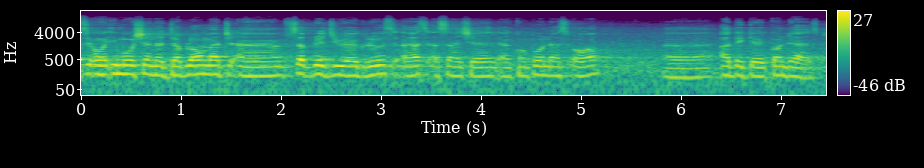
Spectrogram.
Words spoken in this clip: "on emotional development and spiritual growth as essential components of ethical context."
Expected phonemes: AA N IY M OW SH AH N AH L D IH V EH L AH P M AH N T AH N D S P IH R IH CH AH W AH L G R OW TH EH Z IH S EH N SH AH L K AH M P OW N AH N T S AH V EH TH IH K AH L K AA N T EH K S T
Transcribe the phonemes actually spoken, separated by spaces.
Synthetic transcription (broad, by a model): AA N IY M OW SH AH N AH L D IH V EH L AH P M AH N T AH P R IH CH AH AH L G R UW S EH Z IH S EH N SH AH L K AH M P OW N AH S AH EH T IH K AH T K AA N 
